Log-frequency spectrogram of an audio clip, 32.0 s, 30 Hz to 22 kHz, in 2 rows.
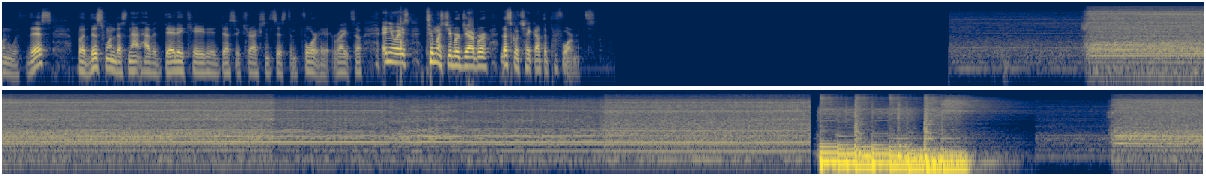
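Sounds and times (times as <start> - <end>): rotary hammer drilling into concrete: 14.4 - 26.8, 30.8 - 32.0.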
